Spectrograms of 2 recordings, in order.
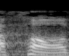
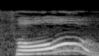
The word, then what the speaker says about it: phố: Có bạn đọc là phở Việt Nam, nhưng mà ý tác giả ở đây đó là phố Việt Nam, đường phố Việt Nam.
